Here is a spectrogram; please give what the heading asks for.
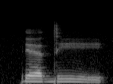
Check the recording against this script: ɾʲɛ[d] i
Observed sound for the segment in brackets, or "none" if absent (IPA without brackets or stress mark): d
